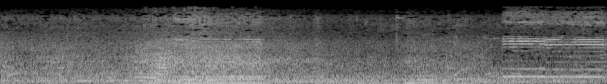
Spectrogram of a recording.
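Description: Road traffic: a steady low engine rumble and a vehicle passing about two seconds in, then a horn honking for about a second near the end.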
